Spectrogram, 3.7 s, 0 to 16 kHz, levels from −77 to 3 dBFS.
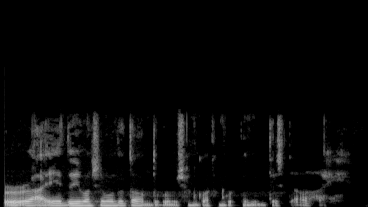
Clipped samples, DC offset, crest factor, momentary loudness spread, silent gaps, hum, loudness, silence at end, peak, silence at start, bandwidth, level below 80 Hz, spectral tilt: under 0.1%; under 0.1%; 18 dB; 16 LU; none; none; -23 LUFS; 0.25 s; -6 dBFS; 0.05 s; 7.6 kHz; -58 dBFS; -6 dB/octave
